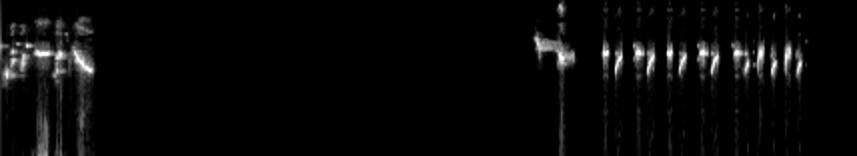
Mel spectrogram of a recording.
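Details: Brief goldfinch twittering, then a long silence. A slurred call follows, then a neat series of about ten quick, evenly spaced chirping notes. From a song tape used to train chicks and songbirds.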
